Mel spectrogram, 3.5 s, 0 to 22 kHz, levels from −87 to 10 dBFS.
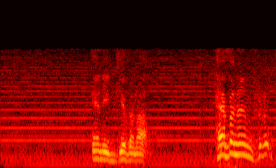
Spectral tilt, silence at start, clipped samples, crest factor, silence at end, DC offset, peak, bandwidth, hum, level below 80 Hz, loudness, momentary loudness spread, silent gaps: -5.5 dB/octave; 0 s; under 0.1%; 20 dB; 0 s; under 0.1%; -12 dBFS; 7.6 kHz; 60 Hz at -55 dBFS; -56 dBFS; -29 LUFS; 18 LU; none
